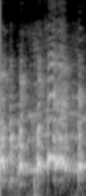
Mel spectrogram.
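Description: Chickens clucking in a backyard coop at evening as they settle in, a run of short, close, repeated clucks with no talking.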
